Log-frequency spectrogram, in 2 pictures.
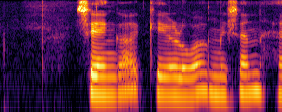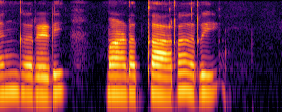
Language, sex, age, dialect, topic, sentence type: Kannada, female, 36-40, Dharwad Kannada, agriculture, question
